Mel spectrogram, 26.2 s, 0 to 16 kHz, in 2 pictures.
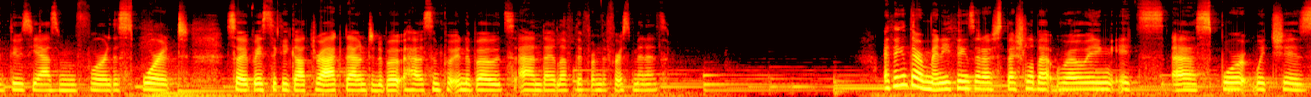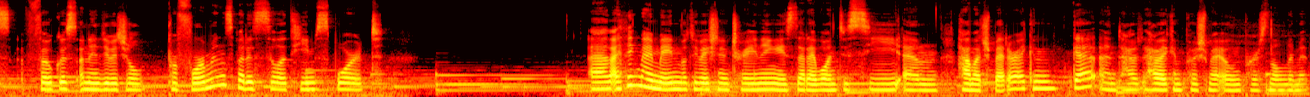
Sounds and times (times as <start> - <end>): Speech: 0.0 - 6.7, 8.9 - 17.0, 19.0 - 26.2
Music: 0.0 - 26.2.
